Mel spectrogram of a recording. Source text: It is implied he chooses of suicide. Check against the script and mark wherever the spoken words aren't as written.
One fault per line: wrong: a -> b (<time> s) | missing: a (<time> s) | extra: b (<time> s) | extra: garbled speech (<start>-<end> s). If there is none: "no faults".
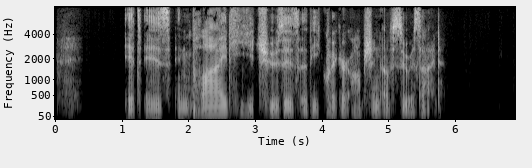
extra: the quicker option (3.8 s)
